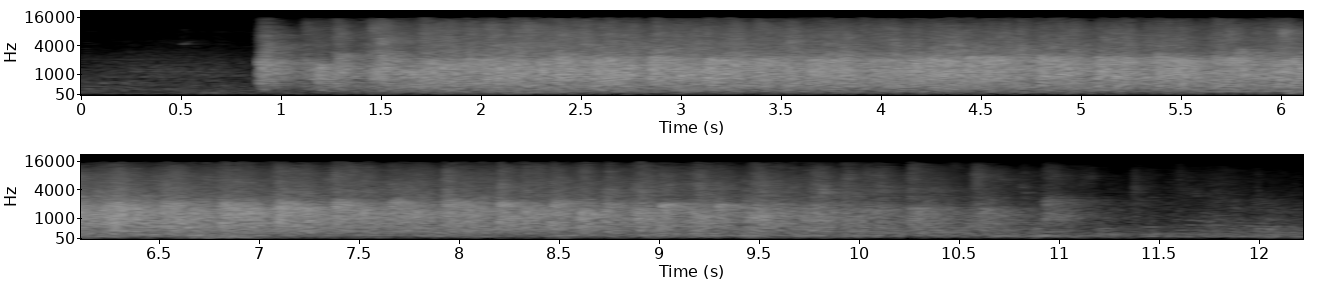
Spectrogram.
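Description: An audience applauds loudly in a large hall, then the clapping slowly fades.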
